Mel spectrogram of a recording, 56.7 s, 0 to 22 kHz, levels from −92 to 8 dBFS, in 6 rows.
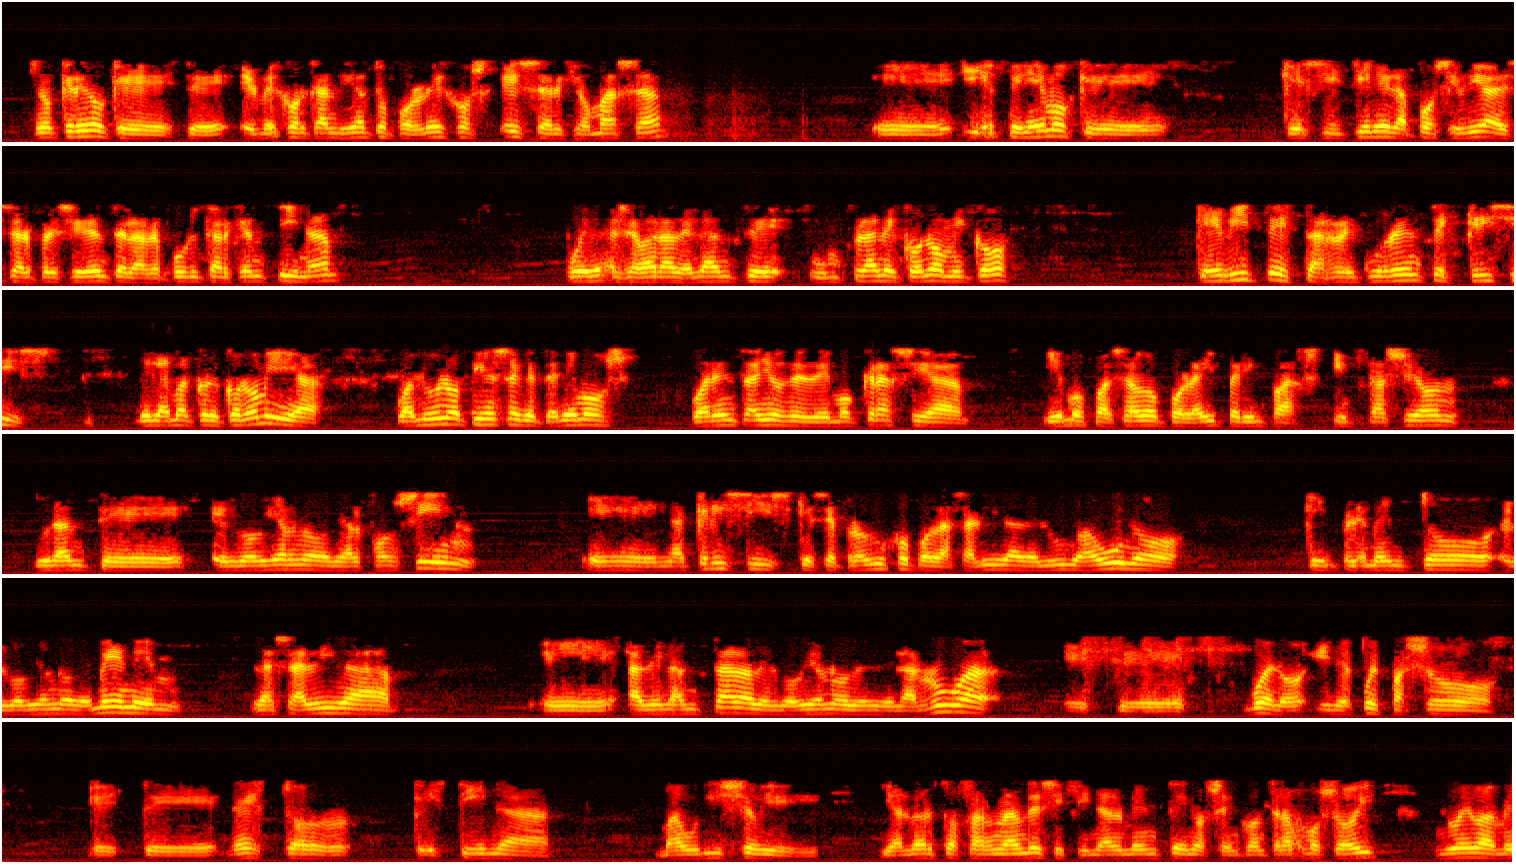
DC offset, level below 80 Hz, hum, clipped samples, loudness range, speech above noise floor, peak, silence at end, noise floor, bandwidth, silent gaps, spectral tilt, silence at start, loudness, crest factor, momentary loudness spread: under 0.1%; -70 dBFS; none; under 0.1%; 6 LU; 47 dB; -2 dBFS; 0 s; -66 dBFS; 4.1 kHz; none; -6.5 dB/octave; 0.2 s; -19 LUFS; 18 dB; 11 LU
